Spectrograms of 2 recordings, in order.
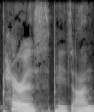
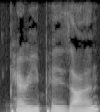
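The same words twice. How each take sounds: First: The name is said with an American accent. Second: The name is said with a French accent. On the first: "as an American would pronounce it" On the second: "but Paris Paysan"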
